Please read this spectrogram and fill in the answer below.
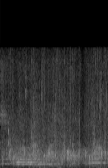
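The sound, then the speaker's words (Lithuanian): A studio audience applauds to welcome a guest performer, actor and director: a short burst of full, evenly sustained clapping that stays loud for about two seconds. “Pasitikite aplojimais”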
